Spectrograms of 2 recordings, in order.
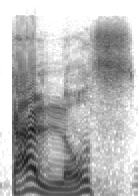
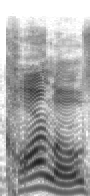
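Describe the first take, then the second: First: The name is said with a Spanish accent. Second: The name is said with an English accent. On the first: "I was speaking to Carlos" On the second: "I wasn't speaking to Carlos"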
